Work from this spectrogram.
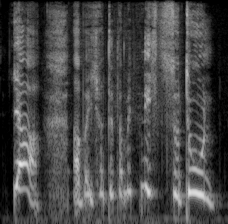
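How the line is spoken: Whining. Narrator (German): jammerte der Junge

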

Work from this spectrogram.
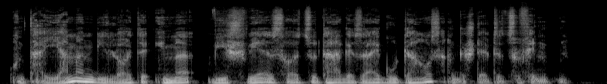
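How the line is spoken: Quiet. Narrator (German): Brunetti sagte leise zu Paola

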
